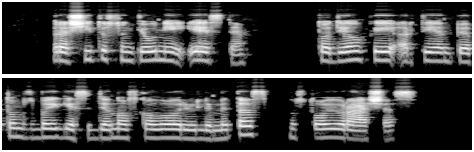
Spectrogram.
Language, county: Lithuanian, Vilnius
